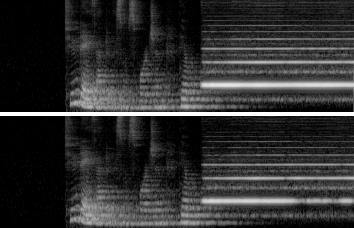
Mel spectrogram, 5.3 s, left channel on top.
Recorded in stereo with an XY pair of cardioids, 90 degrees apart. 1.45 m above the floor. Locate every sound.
1.0 s a woman speaking: 20° left, 0.5 m
3.0 s a flute: 65° left, 0.6 m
